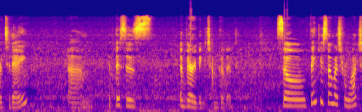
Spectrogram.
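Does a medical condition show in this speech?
No.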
